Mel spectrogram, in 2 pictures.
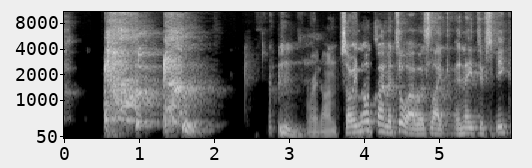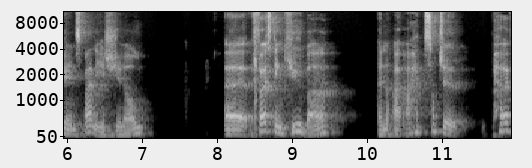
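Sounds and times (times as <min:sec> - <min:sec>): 
raspy throat-clearing coughs: 0:00.0 - 0:02.1, 0:02.8 - 0:03.2
speech: 0:02.9 - 0:07.2, 0:08.1 - 0:11.9.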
